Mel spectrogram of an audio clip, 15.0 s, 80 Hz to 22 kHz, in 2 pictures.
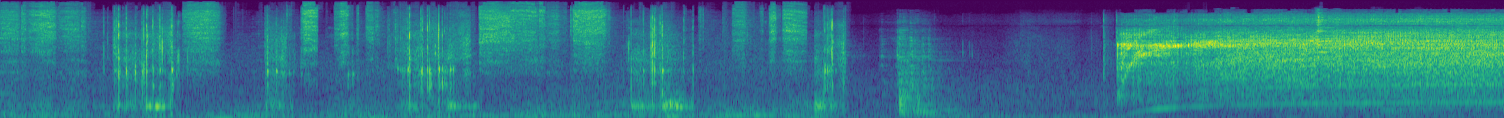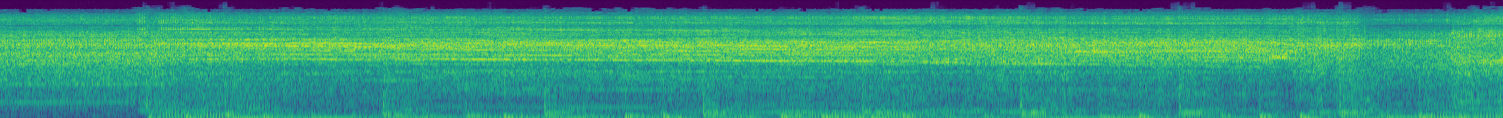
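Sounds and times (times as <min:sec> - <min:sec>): hand sanding strokes: 0:00.0 - 0:04.2
power tool motor whine: 0:05.6 - 0:15.0.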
